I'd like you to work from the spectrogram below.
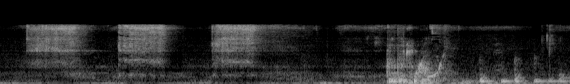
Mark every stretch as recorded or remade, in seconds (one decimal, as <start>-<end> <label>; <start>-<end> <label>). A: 0.0-0.9 remade; 0.9-1.5 recorded; 1.5-4.2 remade; 4.2-5.7 recorded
